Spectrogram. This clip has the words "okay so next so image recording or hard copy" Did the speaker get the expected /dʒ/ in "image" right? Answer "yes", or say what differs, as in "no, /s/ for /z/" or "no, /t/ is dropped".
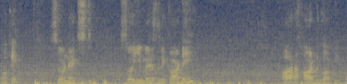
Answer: no, /z/ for /dʒ/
